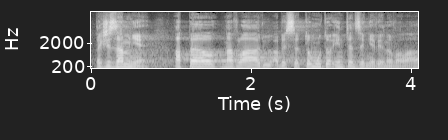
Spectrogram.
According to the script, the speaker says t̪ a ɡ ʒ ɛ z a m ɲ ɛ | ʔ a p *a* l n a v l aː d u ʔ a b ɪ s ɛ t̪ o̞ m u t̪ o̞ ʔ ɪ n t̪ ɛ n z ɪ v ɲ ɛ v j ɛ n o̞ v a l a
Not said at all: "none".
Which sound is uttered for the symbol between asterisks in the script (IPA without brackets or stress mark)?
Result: ɛ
